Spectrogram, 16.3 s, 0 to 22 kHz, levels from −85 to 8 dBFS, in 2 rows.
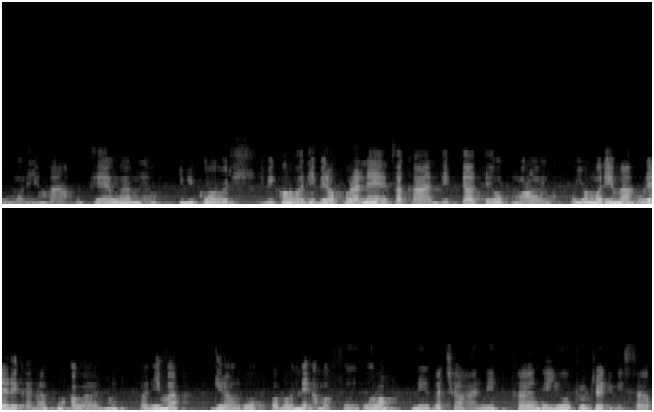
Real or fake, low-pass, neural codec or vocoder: fake; 7.2 kHz; codec, 16 kHz, 16 kbps, FunCodec, trained on Chinese and English, 50 frames a second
